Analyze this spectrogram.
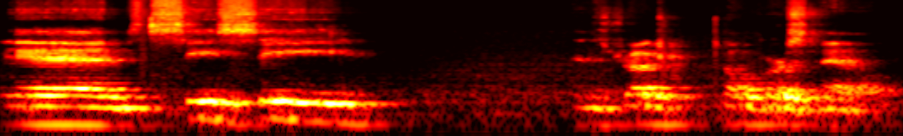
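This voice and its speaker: A man, the superintendent, giving formal recommendations over a video call in a slow, measured way. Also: mid-range voice. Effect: remote video call audio. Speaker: school superintendent. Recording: echoey, distant call audio.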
